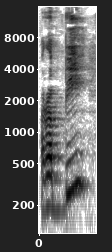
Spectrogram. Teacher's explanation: را کو میں نے ر نہیں پڑھنا، باریک نہیں پڑھنا بلکہ را موٹا پڑھنا ہے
